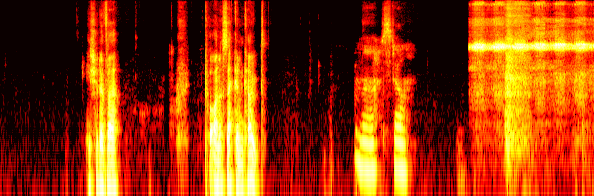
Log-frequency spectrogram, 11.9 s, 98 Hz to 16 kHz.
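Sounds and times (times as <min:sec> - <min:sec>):
speech: 0:01.7 - 0:02.4, 0:04.2 - 0:05.4, 0:07.1 - 0:08.2
crickets chirping: 0:09.4 - 0:11.8.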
